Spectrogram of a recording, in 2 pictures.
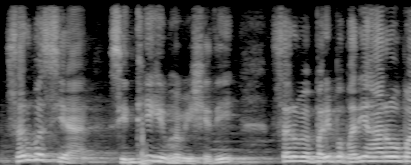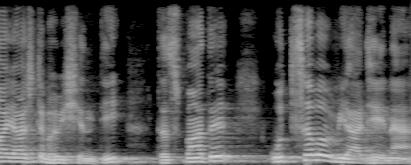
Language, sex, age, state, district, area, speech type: Sanskrit, male, 45-60, Karnataka, Shimoga, rural, spontaneous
